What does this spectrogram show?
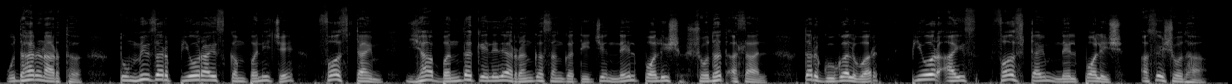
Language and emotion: Marathi, neutral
